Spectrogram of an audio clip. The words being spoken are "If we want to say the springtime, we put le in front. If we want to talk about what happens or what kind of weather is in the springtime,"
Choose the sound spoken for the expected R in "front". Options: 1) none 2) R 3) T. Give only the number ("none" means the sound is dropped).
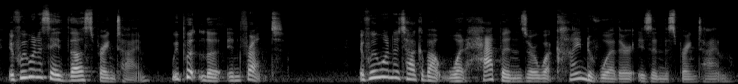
2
